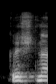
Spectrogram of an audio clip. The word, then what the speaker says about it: Krishna: Krishna has got 2 syllables, Krish and Na.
